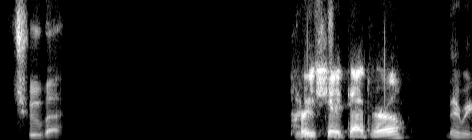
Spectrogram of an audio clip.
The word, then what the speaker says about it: Chuba: Pronounced Chuba.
